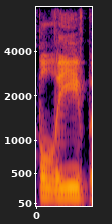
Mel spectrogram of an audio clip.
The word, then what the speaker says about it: Bleav: Believe, pronounced Believe, but spelled B-L-E-A-V.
